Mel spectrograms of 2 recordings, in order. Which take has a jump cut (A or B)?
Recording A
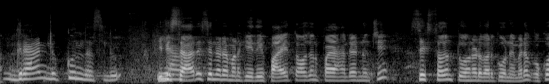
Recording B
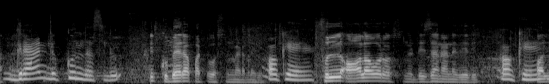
B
